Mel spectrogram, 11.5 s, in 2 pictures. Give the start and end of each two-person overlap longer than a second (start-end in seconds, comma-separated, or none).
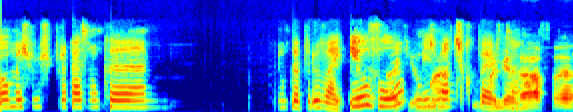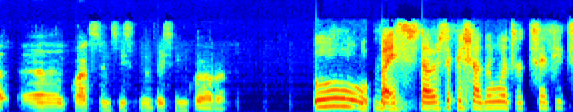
3.5-5.2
